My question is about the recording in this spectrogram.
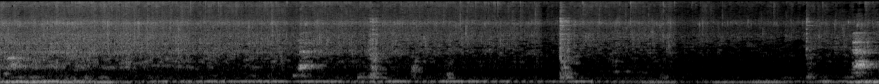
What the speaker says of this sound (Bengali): এবার আমি পটল আর আলুটা দিয়ে দেবো।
